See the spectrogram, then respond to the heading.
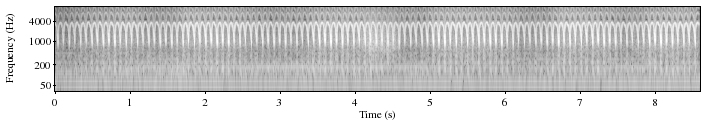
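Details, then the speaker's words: Ultraprobe 2000 ultrasonic leak detection with a warble tone generator: a rapid chirping warble, about three pulses a second, swelling and fading as ultrasound penetrates a leaking seal. "listen to the ultrasound penetrating this seal"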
